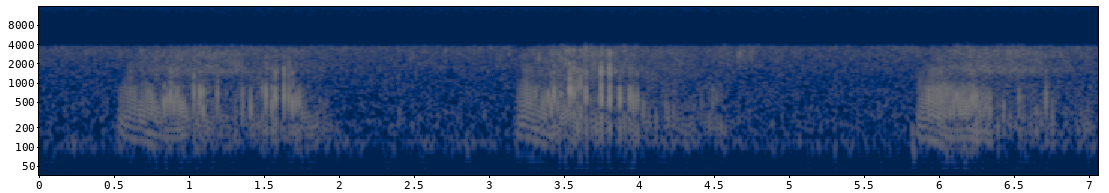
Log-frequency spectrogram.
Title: 8 weeks old and snoring!.mp4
